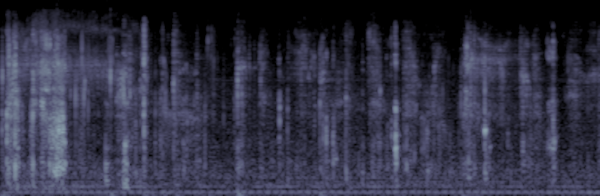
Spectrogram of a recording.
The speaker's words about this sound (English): Nurse Diesel digs into her fruit and offers the spoon up to Montague. As he leans forward, she retracts it and slurps the fruit into her mouth.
